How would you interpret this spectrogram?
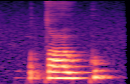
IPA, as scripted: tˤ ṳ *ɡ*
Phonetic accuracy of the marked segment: incorrect: k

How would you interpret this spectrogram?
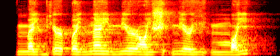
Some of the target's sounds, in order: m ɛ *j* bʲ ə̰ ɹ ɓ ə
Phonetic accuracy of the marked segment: correct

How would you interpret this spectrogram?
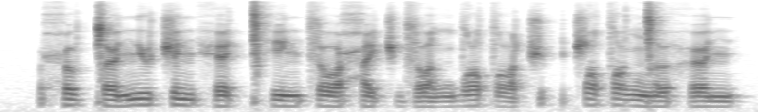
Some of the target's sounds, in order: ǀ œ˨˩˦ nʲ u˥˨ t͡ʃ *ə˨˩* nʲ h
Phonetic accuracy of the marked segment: incorrect: ə˥˨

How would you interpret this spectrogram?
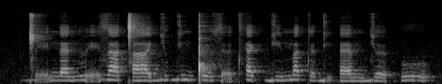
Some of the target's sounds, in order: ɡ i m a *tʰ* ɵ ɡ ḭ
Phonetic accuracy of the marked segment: incorrect: t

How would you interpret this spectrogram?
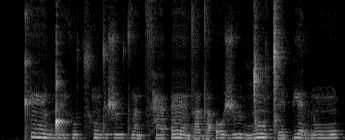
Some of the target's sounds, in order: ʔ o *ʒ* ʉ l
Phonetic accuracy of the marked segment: correct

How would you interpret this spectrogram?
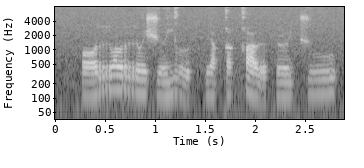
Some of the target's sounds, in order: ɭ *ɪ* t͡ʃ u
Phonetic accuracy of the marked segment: incorrect: ʏ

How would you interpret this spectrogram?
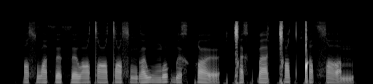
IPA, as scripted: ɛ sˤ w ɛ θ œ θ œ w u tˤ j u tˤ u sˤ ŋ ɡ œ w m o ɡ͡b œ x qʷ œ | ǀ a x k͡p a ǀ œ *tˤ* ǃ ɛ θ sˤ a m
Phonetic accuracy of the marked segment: correct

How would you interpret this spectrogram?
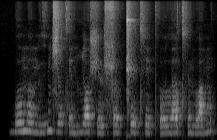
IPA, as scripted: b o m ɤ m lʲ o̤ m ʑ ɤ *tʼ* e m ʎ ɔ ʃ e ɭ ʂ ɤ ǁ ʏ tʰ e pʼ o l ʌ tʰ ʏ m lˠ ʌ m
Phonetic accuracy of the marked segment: correct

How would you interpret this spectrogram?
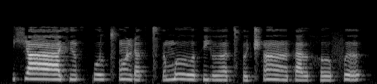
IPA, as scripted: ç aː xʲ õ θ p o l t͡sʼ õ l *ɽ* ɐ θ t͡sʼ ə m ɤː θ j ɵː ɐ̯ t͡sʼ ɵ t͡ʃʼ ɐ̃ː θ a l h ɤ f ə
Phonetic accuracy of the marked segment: correct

